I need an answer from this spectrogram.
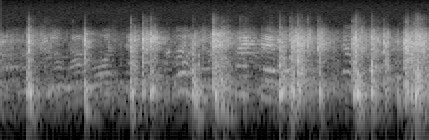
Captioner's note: chattering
